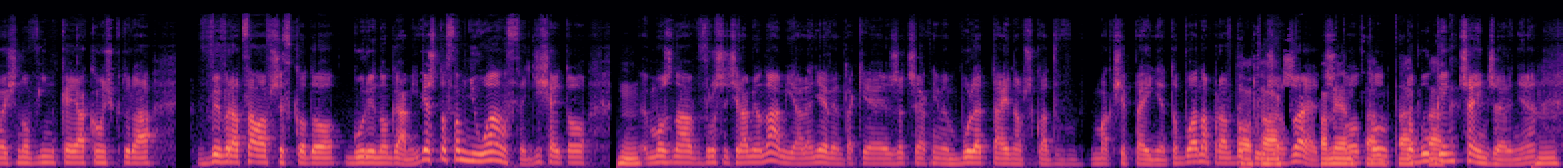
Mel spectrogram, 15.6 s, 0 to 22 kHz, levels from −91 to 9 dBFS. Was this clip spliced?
no; 0 cuts

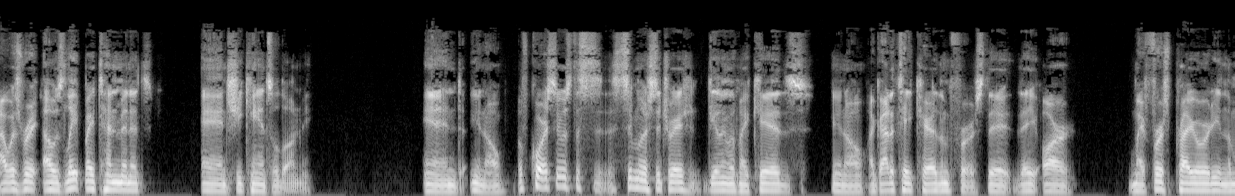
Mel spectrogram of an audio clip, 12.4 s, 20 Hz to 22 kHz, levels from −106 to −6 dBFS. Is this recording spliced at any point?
yes; 2 cuts; at 4.7 s, 7.0 s

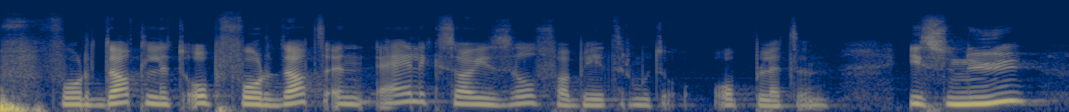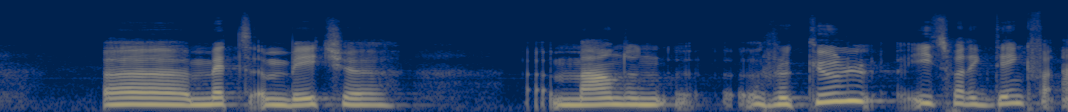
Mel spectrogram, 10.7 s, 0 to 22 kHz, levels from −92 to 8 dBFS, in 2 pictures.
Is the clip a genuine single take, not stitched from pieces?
yes; 0 cuts

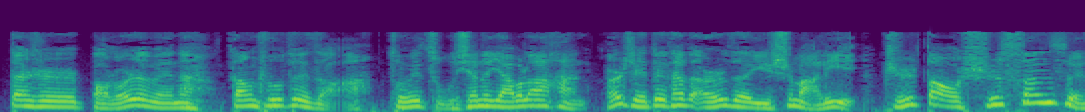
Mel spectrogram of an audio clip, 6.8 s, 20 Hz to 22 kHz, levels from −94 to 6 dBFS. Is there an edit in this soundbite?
yes; 1 cut; at 3.7 s

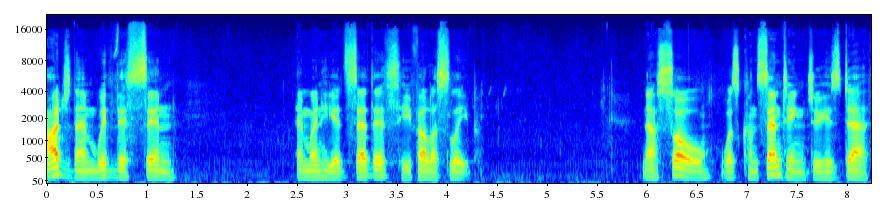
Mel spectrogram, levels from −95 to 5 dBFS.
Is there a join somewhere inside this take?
no; 0 cuts

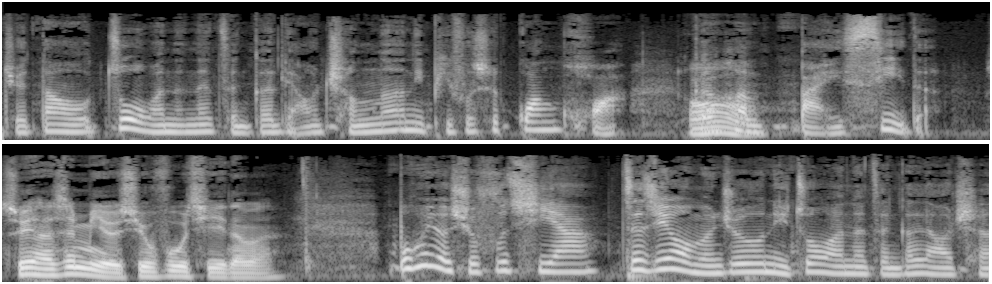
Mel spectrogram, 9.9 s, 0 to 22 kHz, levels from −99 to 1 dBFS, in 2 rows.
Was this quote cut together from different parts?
no; 0 cuts

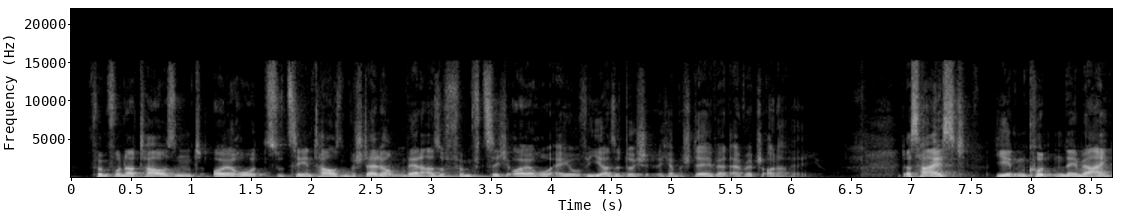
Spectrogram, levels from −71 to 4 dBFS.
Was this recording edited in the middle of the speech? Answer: no; 0 cuts

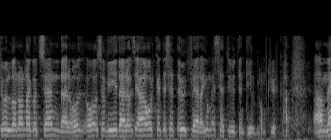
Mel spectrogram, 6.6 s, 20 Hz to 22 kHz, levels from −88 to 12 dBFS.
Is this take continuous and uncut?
yes; 0 cuts

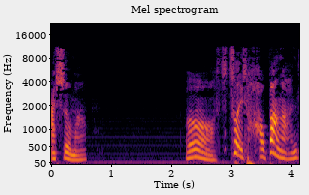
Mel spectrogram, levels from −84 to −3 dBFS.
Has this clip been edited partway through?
no; 0 cuts

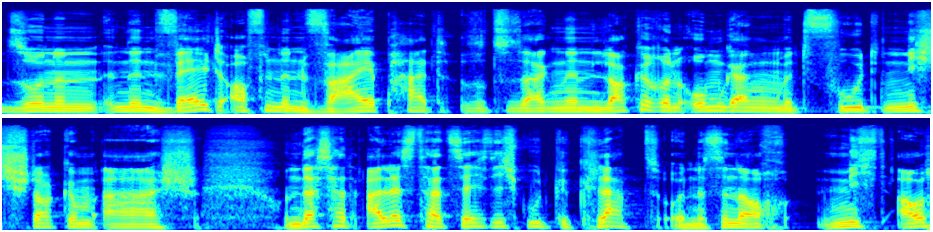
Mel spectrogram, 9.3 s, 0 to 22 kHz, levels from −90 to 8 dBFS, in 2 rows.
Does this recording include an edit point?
no; 0 cuts

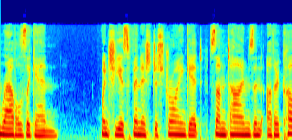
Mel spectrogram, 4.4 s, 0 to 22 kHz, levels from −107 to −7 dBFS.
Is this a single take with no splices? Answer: no; 1 cut; at 3.1 s

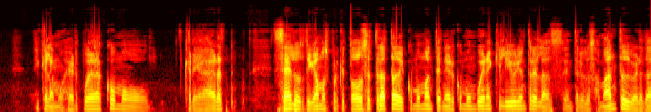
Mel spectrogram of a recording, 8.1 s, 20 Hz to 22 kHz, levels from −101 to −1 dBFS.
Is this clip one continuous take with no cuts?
yes; 0 cuts

